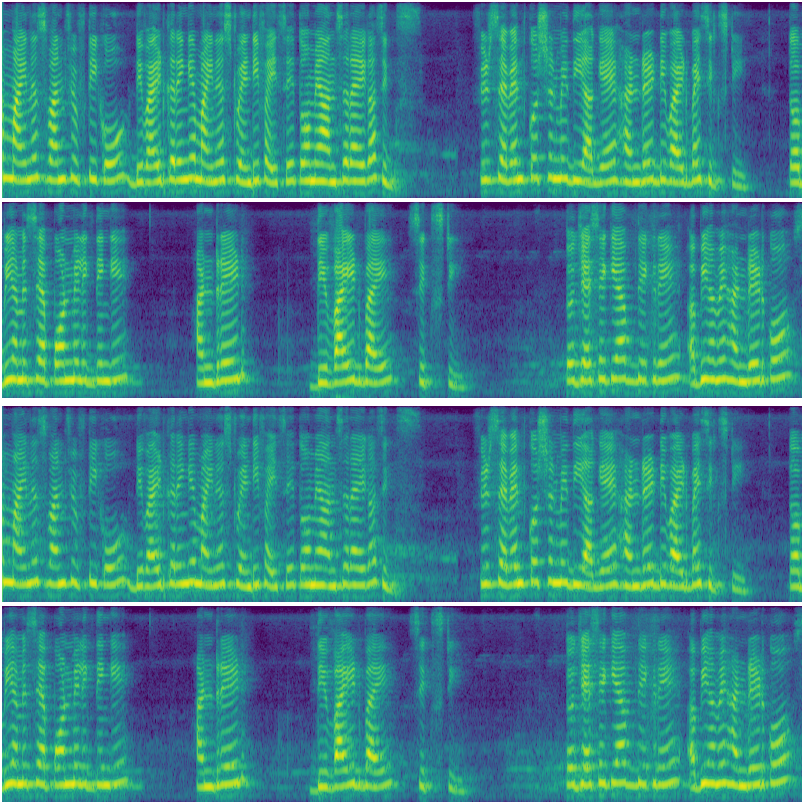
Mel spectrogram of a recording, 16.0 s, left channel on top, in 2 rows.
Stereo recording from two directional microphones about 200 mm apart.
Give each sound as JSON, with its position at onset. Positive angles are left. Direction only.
{"t": 0.0, "sound": "a woman's voice", "side_deg": 35}
{"t": 4.8, "sound": "a woman's voice", "side_deg": 15}
{"t": 13.6, "sound": "a woman's voice", "side_deg": 15}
